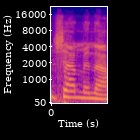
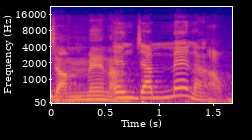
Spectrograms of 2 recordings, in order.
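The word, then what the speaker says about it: N'Djamena: of ch is it jamina how do you jam inja that's how you pronounce it jam not jamina yes inja what does it mean in jamina inja I think it's in Arabic.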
